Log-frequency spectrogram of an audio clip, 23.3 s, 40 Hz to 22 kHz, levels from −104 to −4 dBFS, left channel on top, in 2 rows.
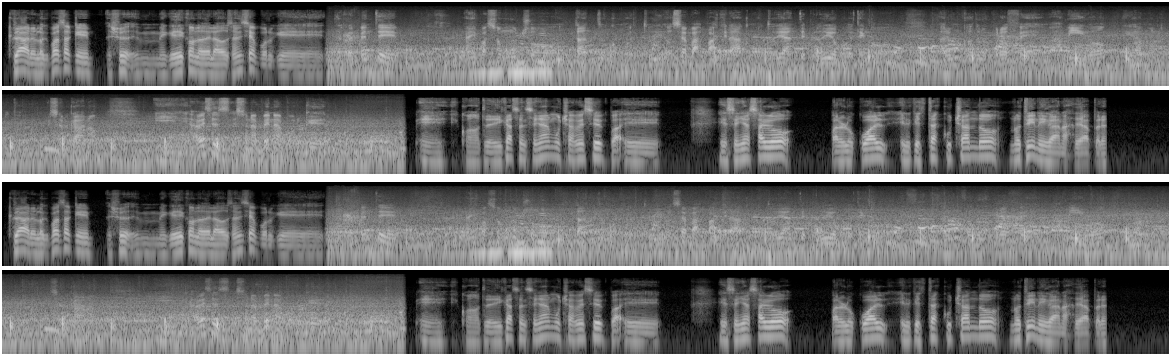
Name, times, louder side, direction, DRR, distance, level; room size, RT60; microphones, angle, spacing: voice 1, 0.1-4.0 4.3-14.9 15.8-18.2 18.6-19.5 20.0-22.7, left 4 dB, 50° left, 4.4 m, -35 dB
sound 1, 3.2-15.7, right 1 dB, 10° right, 2.8 m, -34 dB
open air
head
